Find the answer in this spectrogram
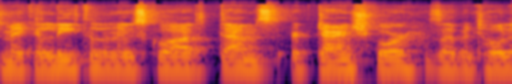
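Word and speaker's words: Dumfries: Darmscore, as I've been told it's pronounced.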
